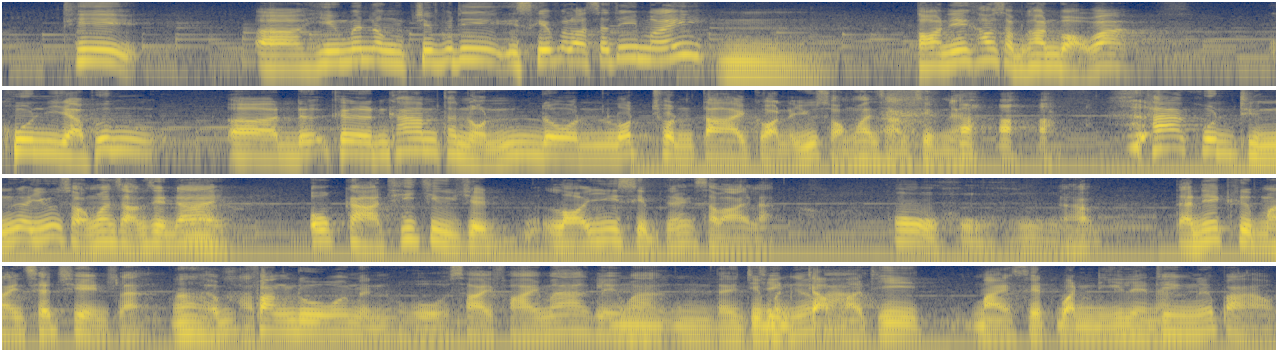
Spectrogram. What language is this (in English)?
Thai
